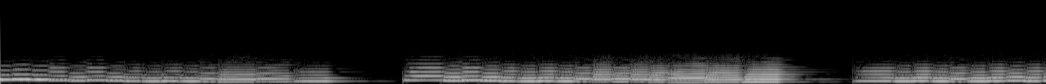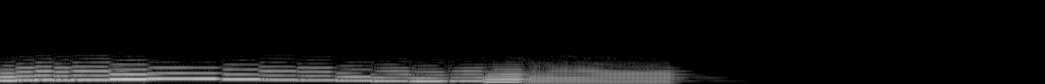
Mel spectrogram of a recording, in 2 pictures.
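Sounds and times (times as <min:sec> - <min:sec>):
E-flat tuba duet: 0:00.0 - 0:03.4, 0:04.1 - 0:17.4.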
